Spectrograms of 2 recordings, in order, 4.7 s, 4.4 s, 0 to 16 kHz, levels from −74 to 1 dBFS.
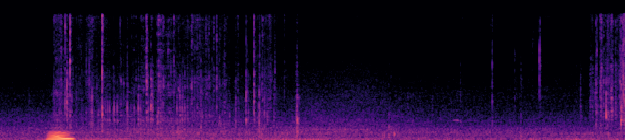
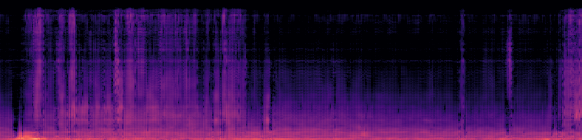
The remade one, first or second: second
